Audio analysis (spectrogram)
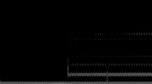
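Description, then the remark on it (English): An outgoing phone call to a guest rings, a steady electronic ringing tone cutting in partway through and holding to the end over a low line hum, with one brief click. “All right, he's gonna pick up, hopefully.”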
